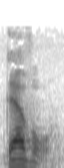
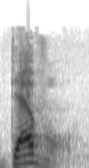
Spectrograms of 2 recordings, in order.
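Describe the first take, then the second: First: Said in the usual way. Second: "Devil" said again much louder, with a falling tune; emphatic loud repeat. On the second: Real, not acted. Preacher repeats the answer to the church, loud and emphatic. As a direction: hammer home "Devil".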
